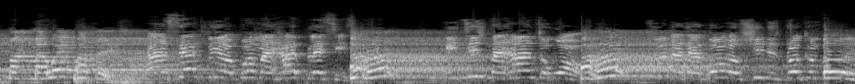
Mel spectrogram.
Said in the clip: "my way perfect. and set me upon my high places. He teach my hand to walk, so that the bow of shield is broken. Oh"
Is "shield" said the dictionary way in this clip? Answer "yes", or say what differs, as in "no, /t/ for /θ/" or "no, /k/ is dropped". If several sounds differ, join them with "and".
no, /l/ is dropped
